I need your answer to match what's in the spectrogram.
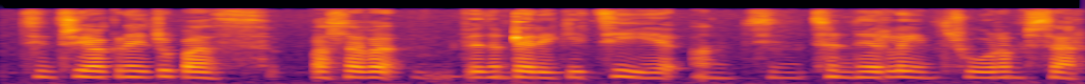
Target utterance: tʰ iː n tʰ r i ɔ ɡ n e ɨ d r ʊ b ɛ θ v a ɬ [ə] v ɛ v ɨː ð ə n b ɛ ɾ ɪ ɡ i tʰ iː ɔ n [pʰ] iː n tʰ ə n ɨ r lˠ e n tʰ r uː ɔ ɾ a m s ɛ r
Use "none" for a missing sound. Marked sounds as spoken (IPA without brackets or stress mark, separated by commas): a, tʰ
